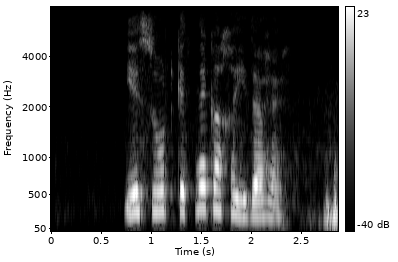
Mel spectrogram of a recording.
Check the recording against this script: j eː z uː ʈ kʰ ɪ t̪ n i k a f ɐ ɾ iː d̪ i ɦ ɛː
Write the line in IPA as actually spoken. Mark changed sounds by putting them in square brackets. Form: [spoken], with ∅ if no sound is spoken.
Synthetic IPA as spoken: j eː [s] uː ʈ [k] ɪ t̪ n [e] k a [x] ɐ ɾ iː d̪ [a] ɦ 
